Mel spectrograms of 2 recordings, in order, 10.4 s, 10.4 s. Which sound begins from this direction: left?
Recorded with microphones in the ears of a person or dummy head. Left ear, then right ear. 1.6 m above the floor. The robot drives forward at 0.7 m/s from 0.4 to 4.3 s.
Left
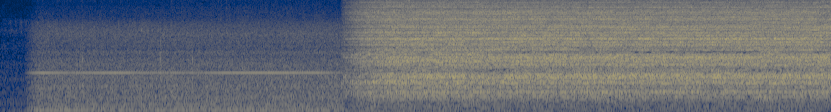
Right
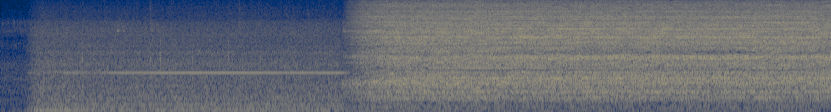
A hair dryer, at 4.3 s.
